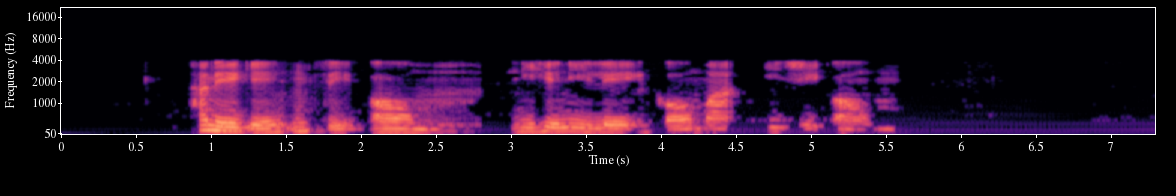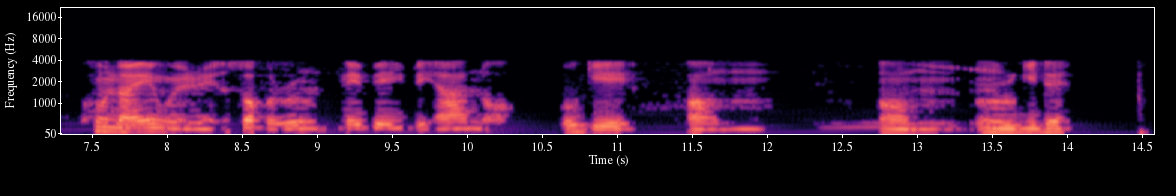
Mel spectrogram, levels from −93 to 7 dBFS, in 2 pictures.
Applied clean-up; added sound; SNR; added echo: classical method spectral subtraction.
